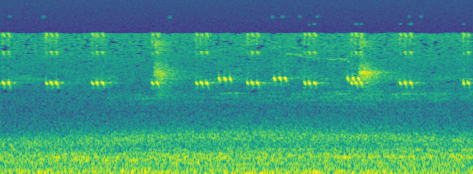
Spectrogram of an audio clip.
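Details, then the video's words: Crickets calling at night amid soft wind: crisp, high, evenly spaced chirps, some in quick doubles, tick along about twice a second over a low, steady breeze. "Relaxing Night Time Sounds | Crickets & Soft Wind"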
